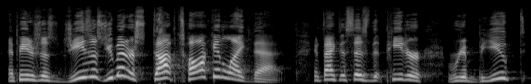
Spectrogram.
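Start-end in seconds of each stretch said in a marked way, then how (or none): 0.6-3.0 higher, louder scolding warning; a lightly acted telling-off; mock rebuke. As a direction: scold him like a bossy friend. Peter rebuking Jesus.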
